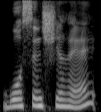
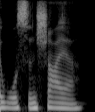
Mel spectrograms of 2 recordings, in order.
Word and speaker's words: Warsan Shire: So currently I'm reading um Warsan Shire. Is that how you pronounce it? I'm reading her because I used to say Warsan Shire. So um, as in Yorkshire.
